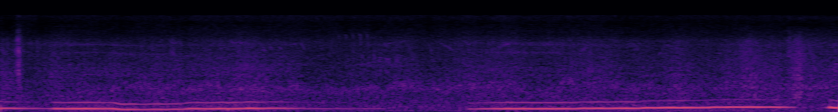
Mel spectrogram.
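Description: A voice humming a slow, wordless tune in long held notes that dip and step back up in pitch, pausing midway and then climbing a little higher.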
